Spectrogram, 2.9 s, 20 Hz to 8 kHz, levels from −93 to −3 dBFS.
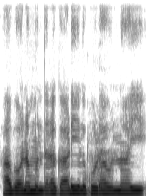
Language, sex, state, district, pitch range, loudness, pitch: Telugu, male, Andhra Pradesh, Sri Satya Sai, 135-140 Hz, -13 LUFS, 140 Hz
